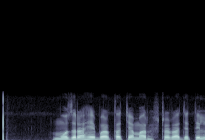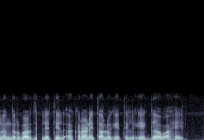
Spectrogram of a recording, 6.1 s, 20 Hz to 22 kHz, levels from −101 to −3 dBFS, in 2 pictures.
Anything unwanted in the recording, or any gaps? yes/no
yes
